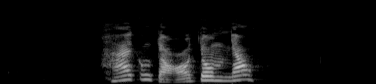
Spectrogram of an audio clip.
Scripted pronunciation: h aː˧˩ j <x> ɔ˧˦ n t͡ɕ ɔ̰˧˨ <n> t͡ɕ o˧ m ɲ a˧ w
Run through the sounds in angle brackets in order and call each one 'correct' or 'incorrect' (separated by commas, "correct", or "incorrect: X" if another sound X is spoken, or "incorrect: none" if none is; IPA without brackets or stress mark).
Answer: incorrect: k, incorrect: none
